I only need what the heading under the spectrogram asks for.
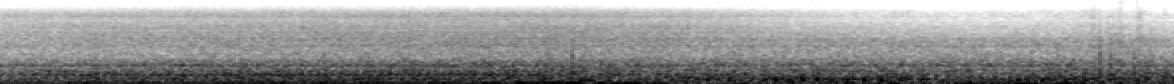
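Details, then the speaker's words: Clutch check on a car (Avanza clutch adjustment covered): steady low idle drone bogs down and dies about four seconds after the clutch is released in gear; engine stalling means clutch lining still thick and gripping, not slipping. "ini mesin mati berarti kampas k masih bagus teman-eman itu ya"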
